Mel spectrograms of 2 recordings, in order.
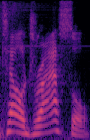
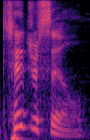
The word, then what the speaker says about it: Teldrassil: souls that died in Teldrassil? Does that mean that she caused Teldrassil to happen? Like, I'm so confused about this. Wait, what? What happened with Tidrasil? I know he's saying it wrong.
